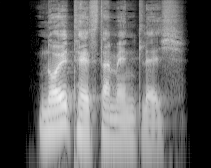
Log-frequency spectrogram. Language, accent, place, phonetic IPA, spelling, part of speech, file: German, Germany, Berlin, [ˈnɔɪ̯tɛstaˌmɛntlɪç], neutestamentlich, adjective, De-neutestamentlich.ogg
- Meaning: of the New Testament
